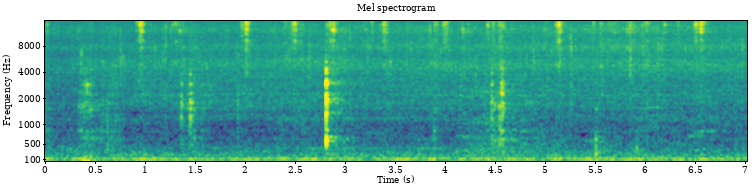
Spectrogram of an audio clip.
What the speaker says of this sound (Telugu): ఓన్లీ ఉల్లిపాయలు వేగడానికి సరిపోతుందండి నూనె.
